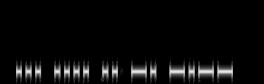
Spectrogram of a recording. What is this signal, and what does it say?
Morse code, heard as a keyed tone, about 25 wpm, 600 Hz. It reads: SHINY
